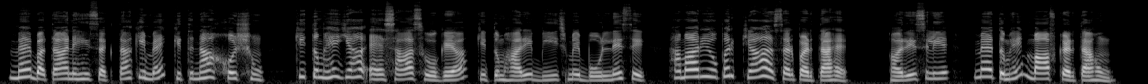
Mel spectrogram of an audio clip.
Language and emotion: Hindi, happy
